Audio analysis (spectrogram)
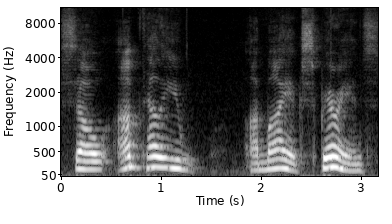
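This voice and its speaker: A man's fairly high, dark and mellow voice with lively intonation and an American accent. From New York City. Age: 80s+. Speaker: theoretical physicist. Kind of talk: interview.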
